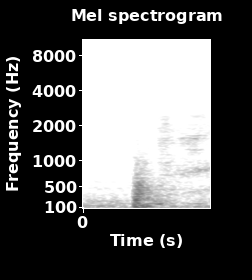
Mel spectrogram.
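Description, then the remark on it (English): Cats play-fighting and biting each other, a big cat and a smaller cat, heard as a single short, strained cat yowl, fairly soft and lasting under half a second, with no talking. “Would you guys stop biting on each other? You guys are being hilarious. The smallest cat right now is, like, actually...”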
